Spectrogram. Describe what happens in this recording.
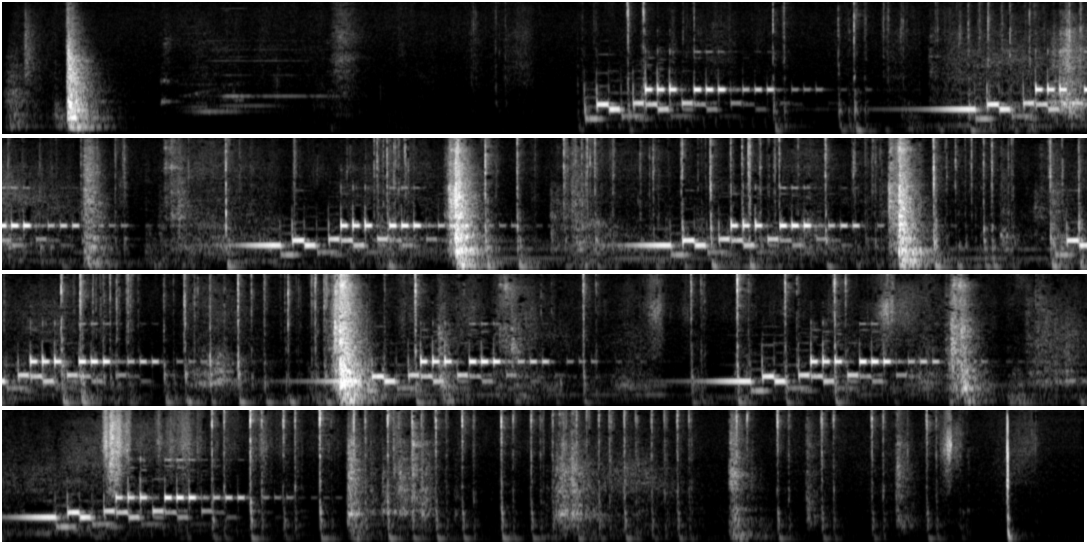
The phone starts to ring. I type on the keyboard. Another person in the room open and closes a drawer.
